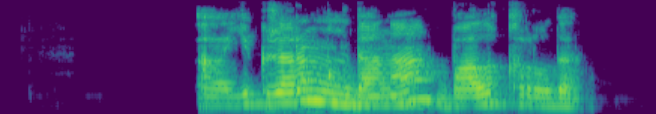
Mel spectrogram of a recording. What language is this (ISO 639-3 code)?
kaz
